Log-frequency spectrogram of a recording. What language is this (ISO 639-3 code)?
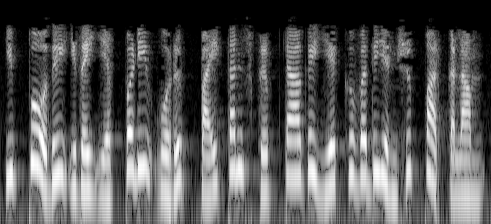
tam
